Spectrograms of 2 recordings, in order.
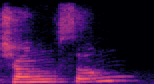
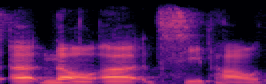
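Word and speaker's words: qipao: Is it Chang Song? Chang Song? – No, it's Cipao. Cipao.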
